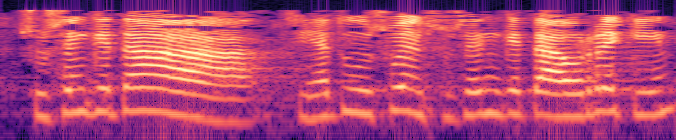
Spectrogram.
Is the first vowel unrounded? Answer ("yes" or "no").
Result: no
